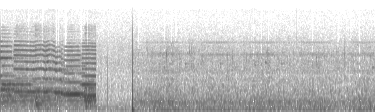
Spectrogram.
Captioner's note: machines whirring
